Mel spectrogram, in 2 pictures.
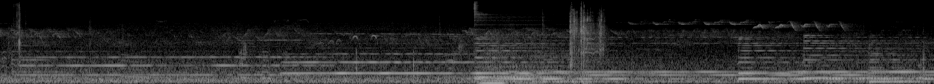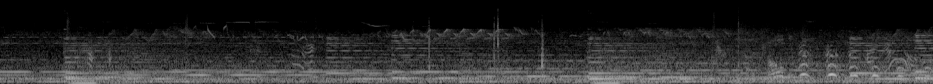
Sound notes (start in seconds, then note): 4.0 camera shutter clicks; 10.0 laughing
